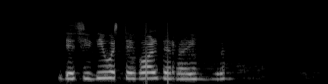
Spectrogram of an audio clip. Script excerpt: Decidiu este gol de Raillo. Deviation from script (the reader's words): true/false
false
